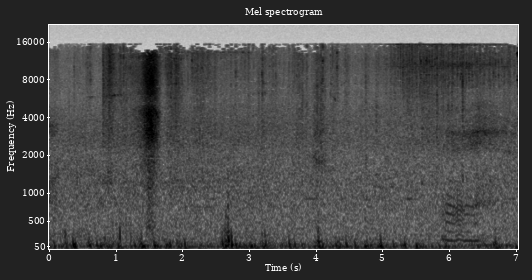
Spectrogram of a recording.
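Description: Strong wind buffets the microphone in a steady low rumble with gusty surges, drowning out faint background street noise throughout, in Asakusa.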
